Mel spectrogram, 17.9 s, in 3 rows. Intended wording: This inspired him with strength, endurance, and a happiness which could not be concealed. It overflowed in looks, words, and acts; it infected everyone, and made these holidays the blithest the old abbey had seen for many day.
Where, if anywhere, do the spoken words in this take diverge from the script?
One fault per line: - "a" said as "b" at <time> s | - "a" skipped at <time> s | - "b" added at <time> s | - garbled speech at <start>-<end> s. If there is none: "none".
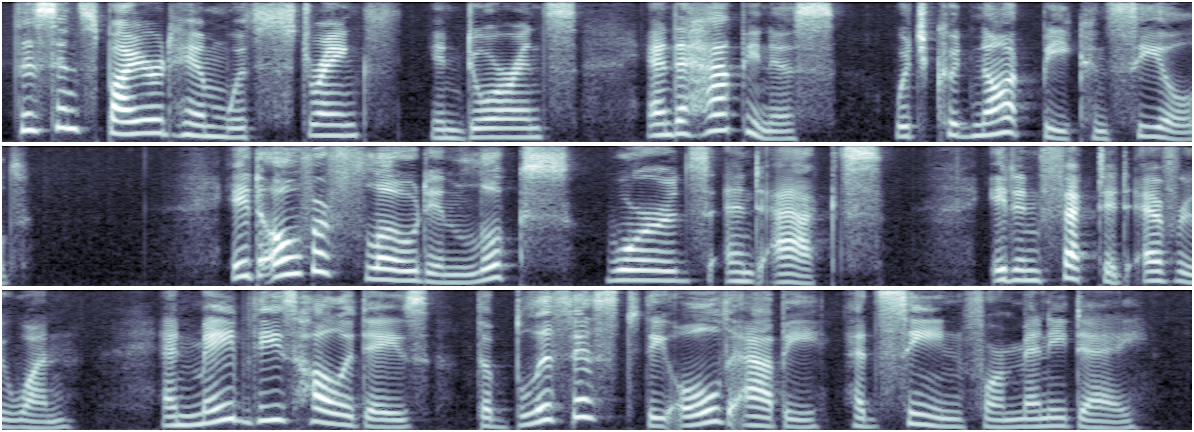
none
